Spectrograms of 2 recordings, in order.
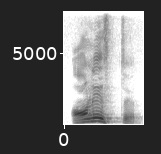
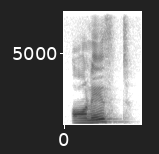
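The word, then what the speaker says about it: honest: आवर, ऑनेस्ट, honour. यानी एच के ठीक बाद अगर ओ रहे या ओ से पहले एच रहे, तो हम लोग क्या करेंगे, एच को साइलेंट कर देंगे।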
